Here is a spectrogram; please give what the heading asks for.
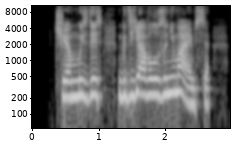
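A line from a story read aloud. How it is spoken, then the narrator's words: Barking. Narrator (Russian): рявкнул Пол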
